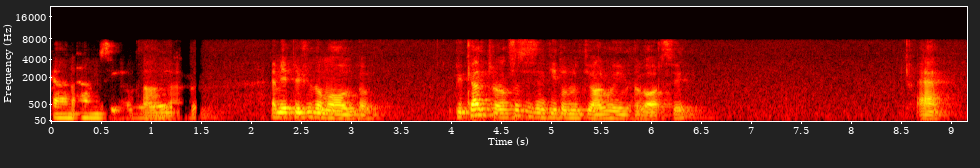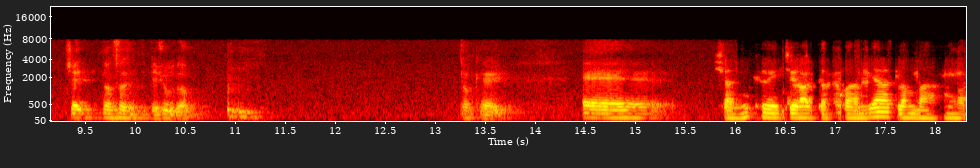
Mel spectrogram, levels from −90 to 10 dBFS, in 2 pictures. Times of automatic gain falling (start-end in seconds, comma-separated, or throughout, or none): none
